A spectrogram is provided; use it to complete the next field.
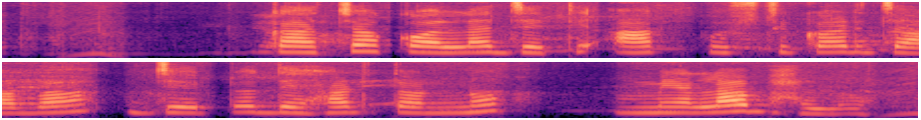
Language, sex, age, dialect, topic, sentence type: Bengali, female, <18, Rajbangshi, agriculture, statement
